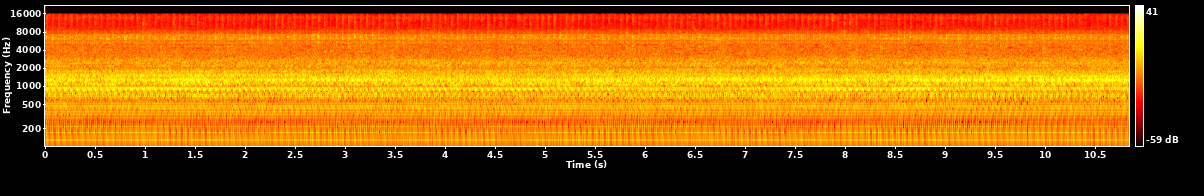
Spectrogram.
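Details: Komatsu PC-20 excavator, 3D84 diesel, with low power, black smoke and hard starting. It idles with a lumpy, uneven clatter and an unsteady beat; faulty injector nozzles.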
